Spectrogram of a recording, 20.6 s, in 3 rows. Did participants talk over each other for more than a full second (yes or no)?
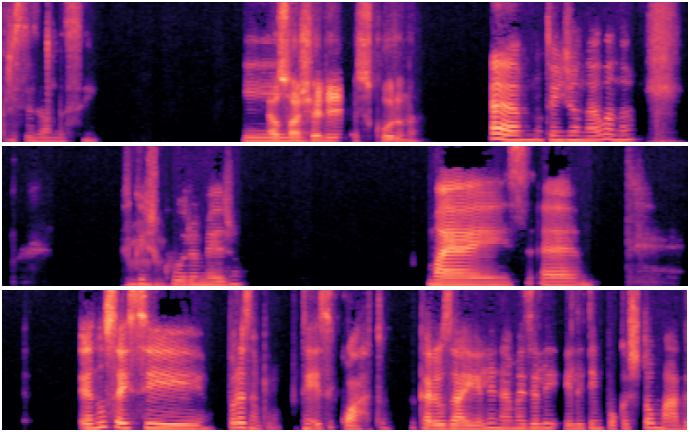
no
